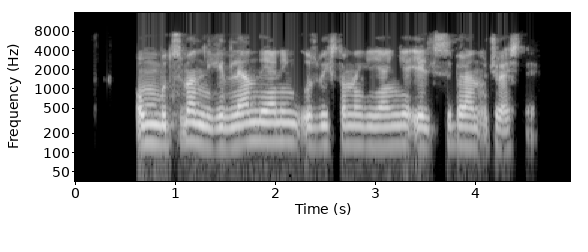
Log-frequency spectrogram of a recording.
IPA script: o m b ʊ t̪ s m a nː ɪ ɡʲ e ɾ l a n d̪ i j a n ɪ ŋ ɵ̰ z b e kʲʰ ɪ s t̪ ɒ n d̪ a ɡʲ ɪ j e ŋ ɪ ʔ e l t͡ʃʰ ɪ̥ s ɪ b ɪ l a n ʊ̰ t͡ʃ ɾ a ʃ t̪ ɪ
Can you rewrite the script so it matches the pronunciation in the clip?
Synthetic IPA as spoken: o m b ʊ t̪ s m a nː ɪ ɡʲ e ɾ l a n d̪ i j a n ɪ ŋ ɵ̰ z b e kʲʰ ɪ s t̪ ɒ n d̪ a ɡʲ ɪ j a ŋ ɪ ʔ e l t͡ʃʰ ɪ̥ s ɪ b ɪ l a n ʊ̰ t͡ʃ ɾ a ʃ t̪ ɪ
